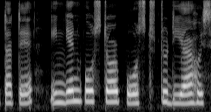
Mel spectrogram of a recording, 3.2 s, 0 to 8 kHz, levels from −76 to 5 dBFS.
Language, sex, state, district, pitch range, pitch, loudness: Assamese, female, Assam, Kamrup Metropolitan, 245-285 Hz, 260 Hz, -14 LUFS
